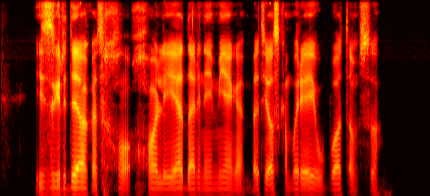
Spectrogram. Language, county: Lithuanian, Šiauliai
